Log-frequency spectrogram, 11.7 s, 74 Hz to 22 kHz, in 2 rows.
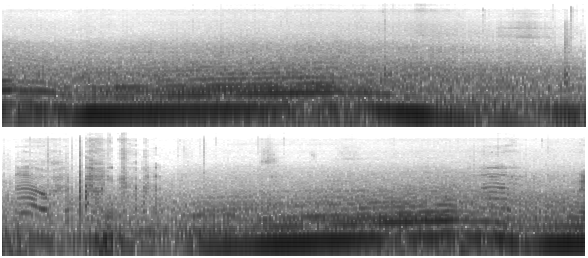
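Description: A Toyota GR86 engine climbs through the revs as the car accelerates toward 60 mph for a brake test, a loud droning tone rising, dipping at a shift, then rising again in a second strong pull.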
